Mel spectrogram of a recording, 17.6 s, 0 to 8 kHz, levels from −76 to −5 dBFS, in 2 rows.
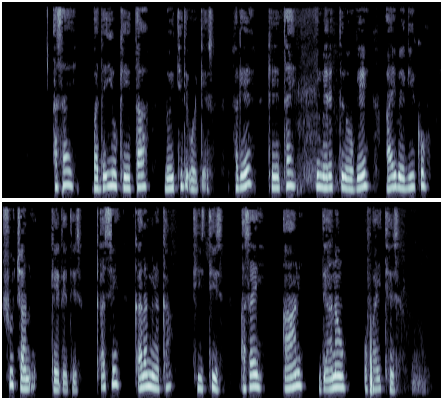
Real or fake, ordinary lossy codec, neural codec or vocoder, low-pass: real; MP3, 32 kbps; none; 7.2 kHz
